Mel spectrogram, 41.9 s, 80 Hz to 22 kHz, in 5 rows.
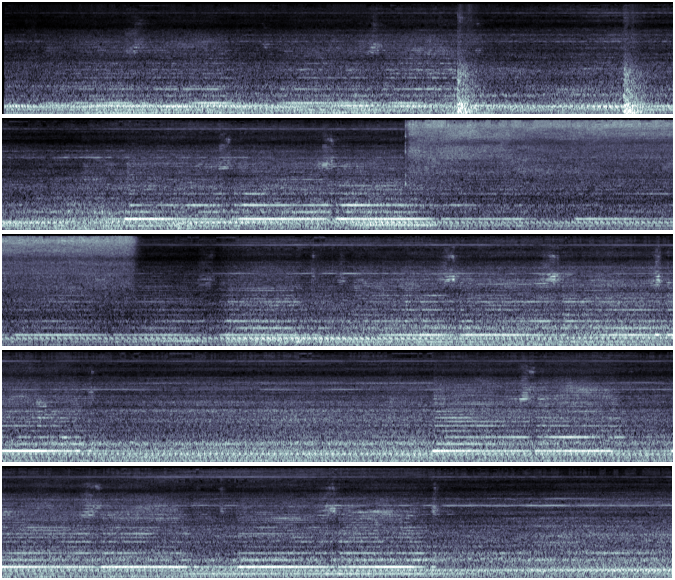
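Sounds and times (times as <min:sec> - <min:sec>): cnc machine whining: 0:00.1 - 0:41.9
sharp knock: 0:05.7 - 0:06.1, 0:07.8 - 0:08.2
loud hiss: 0:13.4 - 0:18.5.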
